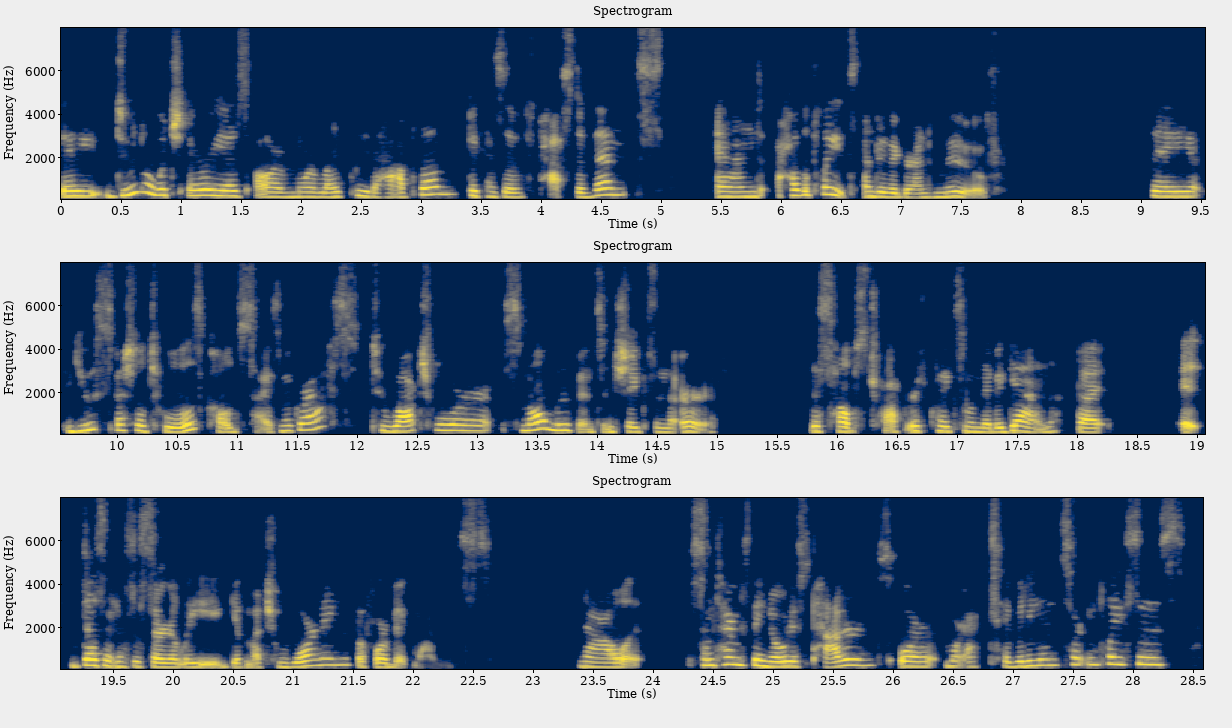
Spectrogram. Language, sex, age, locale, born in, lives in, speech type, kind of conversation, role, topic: English, female, 20-24, en-US, United States, United States, read, expert-assistant, expert, What causes earthquakes to happen?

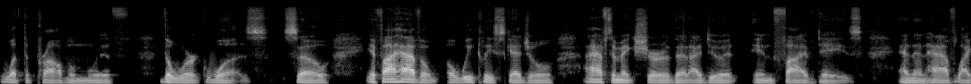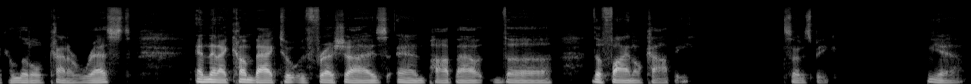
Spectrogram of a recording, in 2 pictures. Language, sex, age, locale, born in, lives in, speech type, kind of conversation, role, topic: English, male, 50-54, en-US, United States, United States, conversation, podcast, guest, How do you decide when a project is finished?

